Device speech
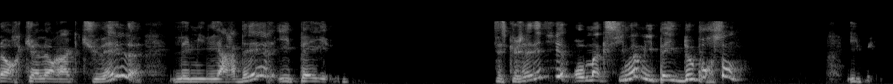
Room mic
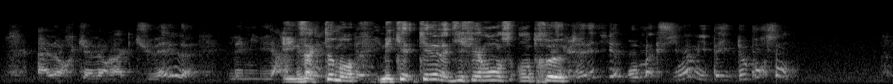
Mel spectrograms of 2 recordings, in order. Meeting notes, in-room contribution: present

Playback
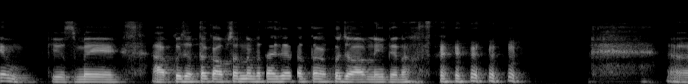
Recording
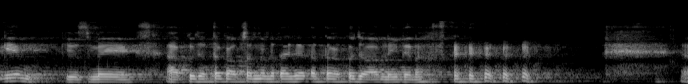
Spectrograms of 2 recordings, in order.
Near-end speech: none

